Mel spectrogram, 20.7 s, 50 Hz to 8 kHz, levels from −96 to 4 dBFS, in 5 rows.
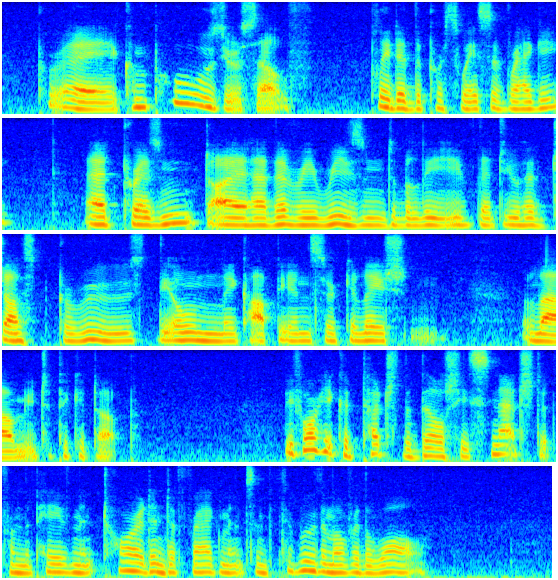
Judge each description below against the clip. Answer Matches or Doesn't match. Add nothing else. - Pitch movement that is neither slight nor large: Doesn't match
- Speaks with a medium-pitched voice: Matches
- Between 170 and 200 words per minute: Doesn't match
